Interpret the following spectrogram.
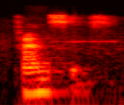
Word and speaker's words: Francis: You stress it as the second syllable. My name is being stressed on the second syllable. Francis.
